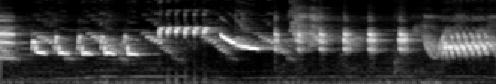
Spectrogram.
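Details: Asian pied starling song used to draw other starlings into singing: varied run of rasping chattering notes near the start, a bright rising-falling whistle in the middle, then buzzy repeated chatter.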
